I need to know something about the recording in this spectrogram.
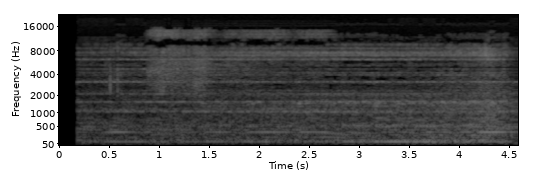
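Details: Dark, ominous music with a steady low rumbling bed plays throughout, with no animal calls.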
